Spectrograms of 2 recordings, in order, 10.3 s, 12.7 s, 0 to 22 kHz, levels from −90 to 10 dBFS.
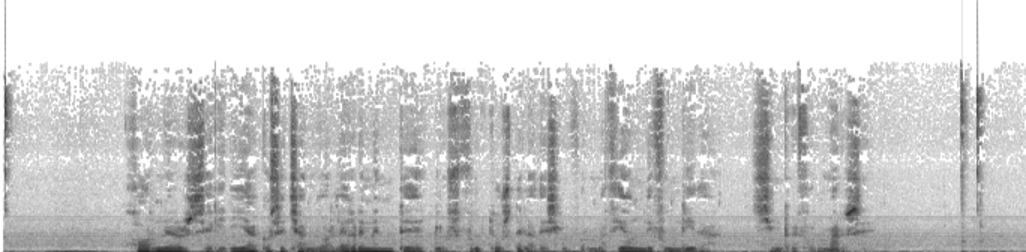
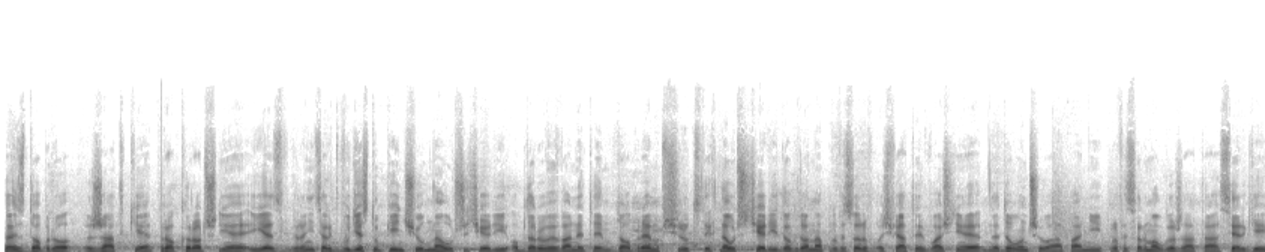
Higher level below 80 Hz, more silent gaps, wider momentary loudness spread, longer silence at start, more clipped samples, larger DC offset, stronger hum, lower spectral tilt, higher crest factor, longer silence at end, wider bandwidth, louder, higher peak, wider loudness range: first, -30 dBFS vs -62 dBFS; neither; first, 18 LU vs 4 LU; about the same, 0.05 s vs 0.05 s; neither; neither; neither; second, -4.5 dB/octave vs -7 dB/octave; about the same, 18 dB vs 16 dB; first, 0.2 s vs 0 s; first, 16.5 kHz vs 11 kHz; first, -17 LUFS vs -23 LUFS; first, 0 dBFS vs -6 dBFS; first, 7 LU vs 2 LU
